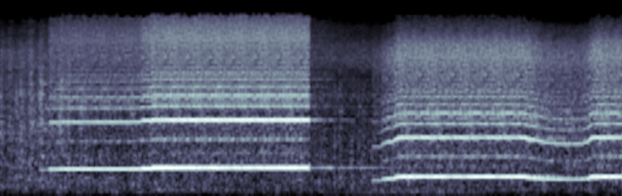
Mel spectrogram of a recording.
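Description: A video-game steam locomotive whistle in Railroads Online blows in two long tonal blasts, the second lower and wavering slightly, over a rumbling train background.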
